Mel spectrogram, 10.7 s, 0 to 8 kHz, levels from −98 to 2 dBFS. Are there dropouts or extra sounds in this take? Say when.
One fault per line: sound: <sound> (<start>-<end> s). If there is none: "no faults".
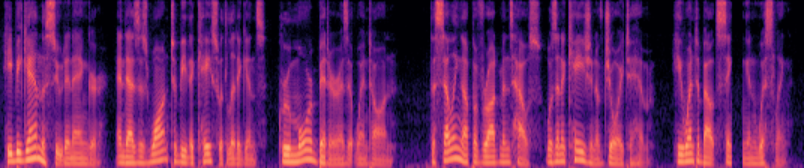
sound: dropout (9.8-9.9 s)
